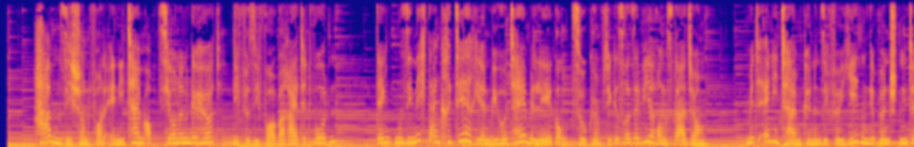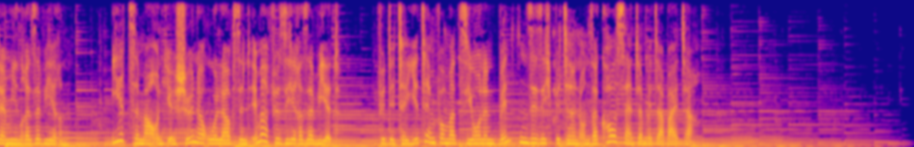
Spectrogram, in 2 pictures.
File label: germany voice over female ivr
